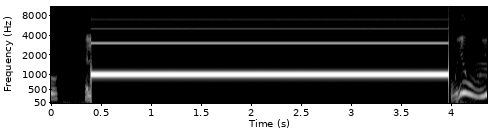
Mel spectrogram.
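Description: A single loud, steady electronic beep at one fixed pitch, dubbed over the soundtrack in editing: the standard censor bleep. It starts about half a second in, holds unchanged for about three and a half seconds with a harsh, clipped edge, and cuts off sharply.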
